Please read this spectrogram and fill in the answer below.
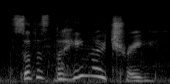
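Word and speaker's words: hinau: Heno. How do you spell that? – H-I-N. – Yeah, so heno.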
